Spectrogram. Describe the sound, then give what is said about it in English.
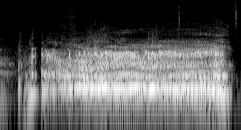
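A deep, pitched-down camel bellow rumbles continuously for about two seconds, loud, sounding like a roaring wild beast with a gravelly, growling texture and no talking. “Oh yeah, well, I mean, you can take a camel and really just kind of.”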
